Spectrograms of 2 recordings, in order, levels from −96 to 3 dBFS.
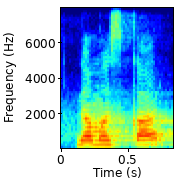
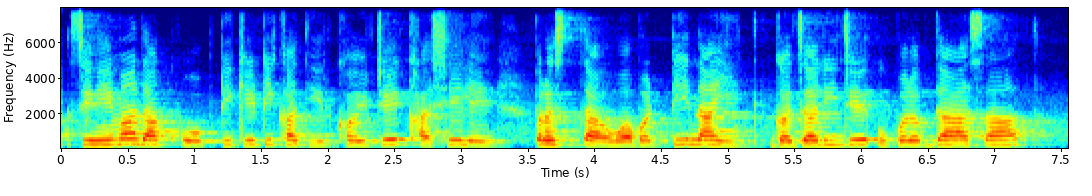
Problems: background sounds at intervals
